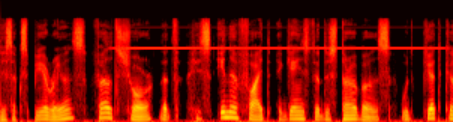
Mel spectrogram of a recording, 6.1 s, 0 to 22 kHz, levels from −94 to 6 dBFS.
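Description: From 1.37 s to the end of the speech, a feedback whistle sits behind the voice: a thin, steady tone near 4.3 kHz, roughly 20 dB below the speech, swelling and fading slowly in level. It is likely a loudspeaker-to-microphone loop held just at the edge of feedback, sustaining one frequency without building up. On a spectrogram it shows as a single unbroken horizontal line at 4.3 kHz; the waveform shows little, since the tone is so much quieter than the speech.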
